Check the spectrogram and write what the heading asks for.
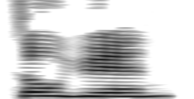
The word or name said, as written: Zou Yuan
